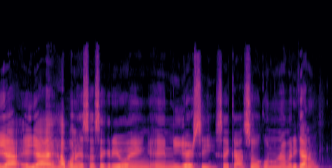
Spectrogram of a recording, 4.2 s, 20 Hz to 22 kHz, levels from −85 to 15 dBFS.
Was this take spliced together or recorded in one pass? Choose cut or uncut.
uncut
